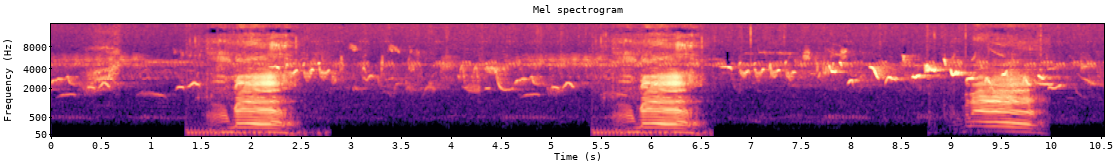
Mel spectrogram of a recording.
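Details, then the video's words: Dozens of cows mooing in the afternoon as they return from the fields to the pen: three long, deep, harmonic moos, each lasting over a second, spaced about four seconds apart, with small birds chirping in the background. "Sound Dozens of Cows Mooing in the Afternoon Returning from the Fields to the Pen, the Sound of Cows"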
